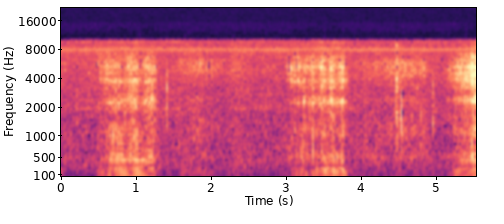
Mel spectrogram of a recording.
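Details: Molly, a five-month-old St. Bernard puppy, snoring while asleep indoors: two long rasping snores with a buzzy low rumble and hissy upper breath, about two seconds apart, with quieter breathing between.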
